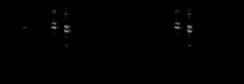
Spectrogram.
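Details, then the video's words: Tunisian European goldfinch gives two quick pairs of high, scratchy twittered notes about a second apart, with a faint thin whistle before them; otherwise quiet. "تغريد طائر الحسون التونسي Tweet du chardonneret tunisien"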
